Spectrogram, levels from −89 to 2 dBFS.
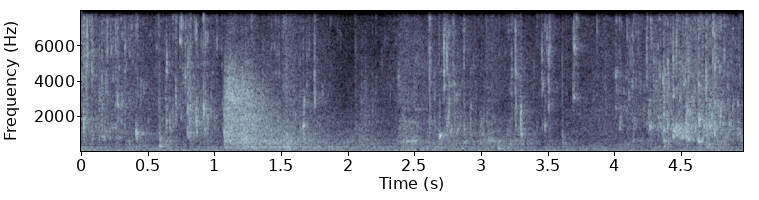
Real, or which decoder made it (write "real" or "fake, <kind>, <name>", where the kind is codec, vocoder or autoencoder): real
